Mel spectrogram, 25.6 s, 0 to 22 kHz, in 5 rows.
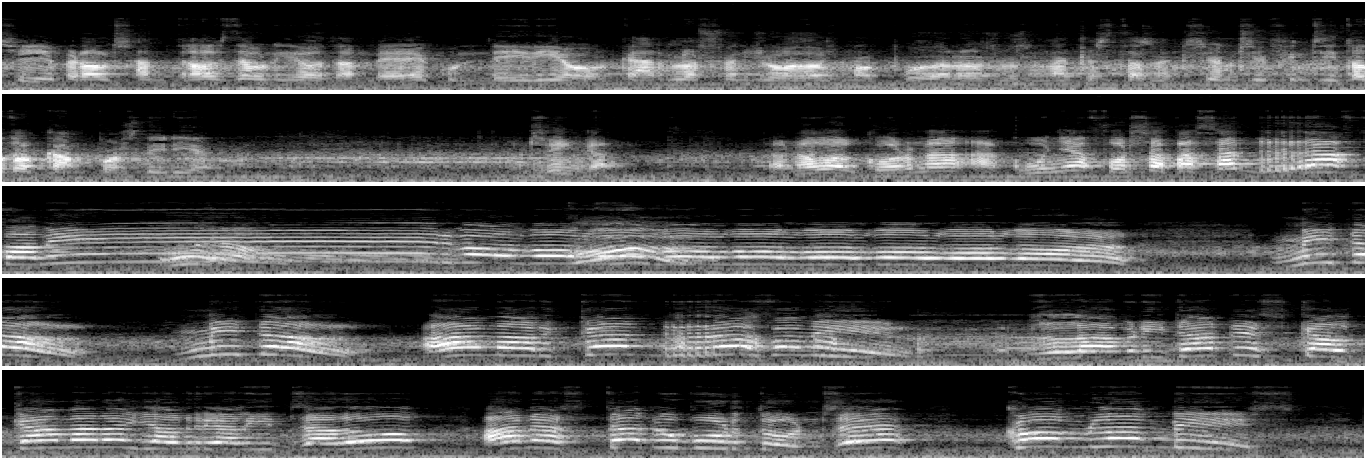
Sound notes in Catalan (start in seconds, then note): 9.7 celebran xd; 18.7 Se ríen todos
